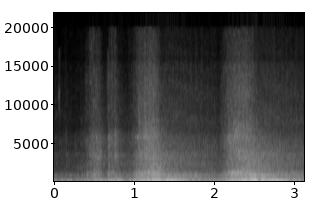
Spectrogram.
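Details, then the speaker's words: 1964 Chevelle V8 idling with light throttle swells after exhaust repair: deep, even burble, no puffing or rasp from broken pipe anymore; clean, quiet, healthy exhaust, normal idle. "Not bad to listen to. No more noise. No more nasty broken exhaust pipe sound. She doesn't sound very mean, but clean and quiet."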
